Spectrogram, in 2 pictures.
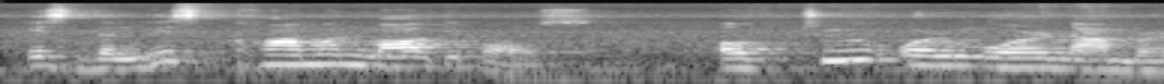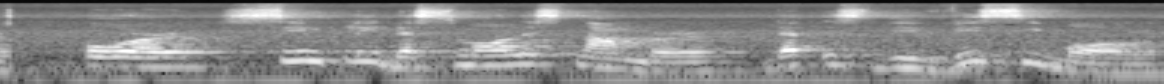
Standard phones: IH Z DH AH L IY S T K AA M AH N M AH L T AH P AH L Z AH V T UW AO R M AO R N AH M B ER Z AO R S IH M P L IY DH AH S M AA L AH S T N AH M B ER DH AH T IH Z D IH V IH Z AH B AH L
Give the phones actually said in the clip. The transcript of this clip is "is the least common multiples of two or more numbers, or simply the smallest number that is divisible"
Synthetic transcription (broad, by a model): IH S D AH L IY S T K AA M AH N M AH L T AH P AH L S AH V T UW AO R M AO R N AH M B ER AO R S IH M P L IY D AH S M AA L AH S T N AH M B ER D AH T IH S D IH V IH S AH B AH L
